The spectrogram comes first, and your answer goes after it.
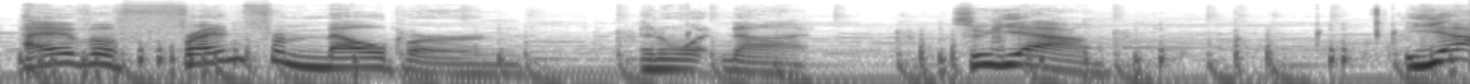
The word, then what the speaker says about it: Melbourne: for the posture check not pronounced Melbourne um it's pronounced Melbourne I've always heard it as Melbourne but I guess you are the Australian you know what I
